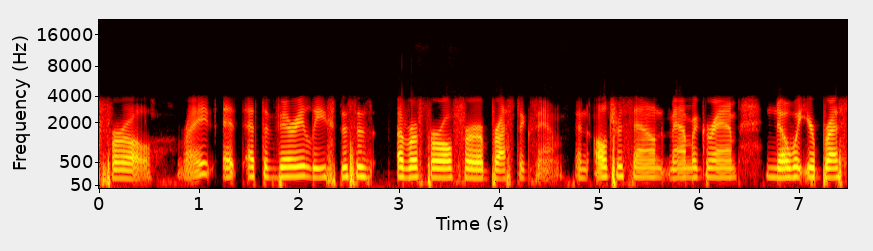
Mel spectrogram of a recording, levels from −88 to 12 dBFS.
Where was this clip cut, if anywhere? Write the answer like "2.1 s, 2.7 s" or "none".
none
